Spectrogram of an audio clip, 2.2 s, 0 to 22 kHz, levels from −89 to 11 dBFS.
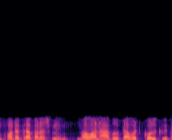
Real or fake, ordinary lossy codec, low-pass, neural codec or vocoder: fake; MP3, 32 kbps; 3.6 kHz; codec, 24 kHz, 0.9 kbps, WavTokenizer, small release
